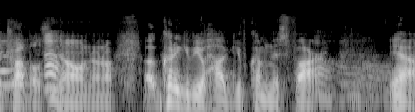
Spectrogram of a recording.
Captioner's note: audience says “Awww”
